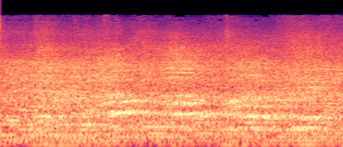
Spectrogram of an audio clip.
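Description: Music with several voices singing together in long held notes, choir-like.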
